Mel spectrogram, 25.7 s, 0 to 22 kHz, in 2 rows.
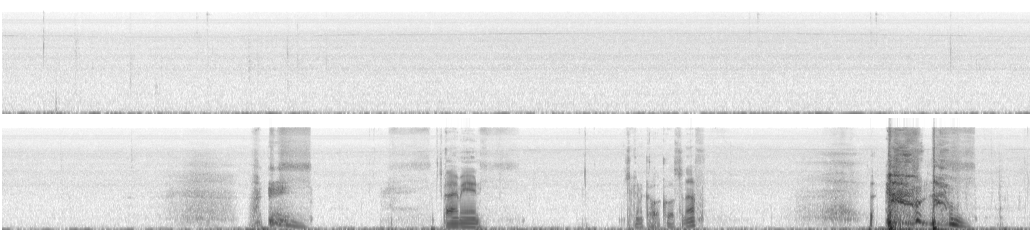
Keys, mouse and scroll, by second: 0.9-1.6 scroll up 3, 1.6 middle click, 2.4 click, 3.1 c, 3.6 n, 4.5 middle click, 9.3 click, 10.9 click, 11.3-11.7 scroll up 4, 11.9 Escape, 14.0 scroll down 1, 14.4 scroll up 1, 16.6 scroll up 2, 18.9 scroll down 4, 19.1 middle click, 21.6 alt+x.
